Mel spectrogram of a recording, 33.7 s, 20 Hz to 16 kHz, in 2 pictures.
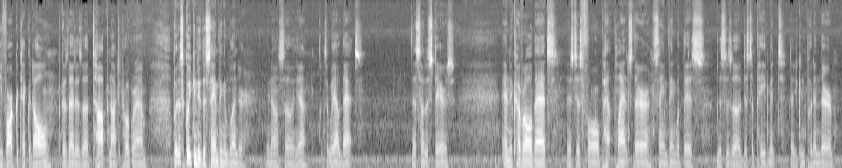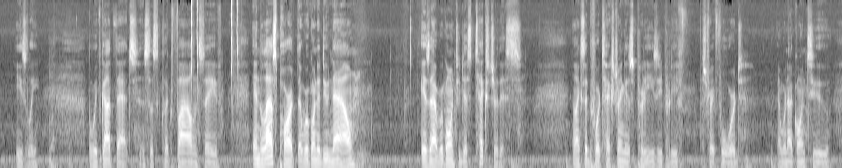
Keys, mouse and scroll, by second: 4.4-7.1 middle drag, 7.1 scroll, 7.6-10.6 middle drag, 18.7-20.7 middle drag, 20.7-23.7 drag, 24.3-26.2 middle drag, 26.2-26.8 scroll, 26.8-29.6 middle drag, 29.6-32.6 scroll, 32.8-33.6 shift+middle drag.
